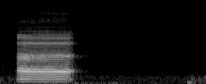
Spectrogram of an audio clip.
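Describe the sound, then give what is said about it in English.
A grizzly bear roar: one loud, sustained, tonal bellow lasting about half a second with a rich, buzzing harmonic quality, followed by quiet low rumbling and a faint thump at the end. “Number two is going to be a grizzly roar.”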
